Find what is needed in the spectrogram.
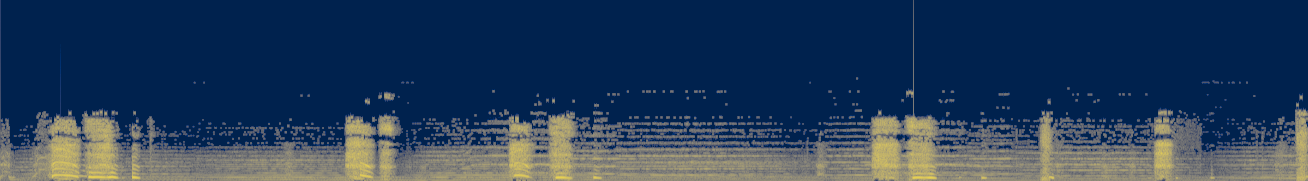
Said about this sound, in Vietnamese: Mẹ à, mẹ đừng khóc nữa. Đừng có khóc nữa mà.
